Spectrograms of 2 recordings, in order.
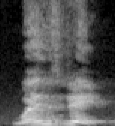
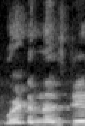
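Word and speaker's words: Wednesday: वेंसडे, ठीक है, वेंसडे, वेडनेसडे नहीं।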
